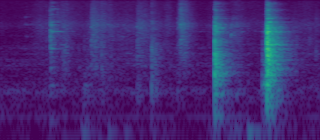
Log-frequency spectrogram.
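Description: Pieces of twice cooked pork being plated onto dishes: a string of soft scrapes and light clinks of utensils against crockery, growing into two louder, close clatters near the end, with no talking.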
